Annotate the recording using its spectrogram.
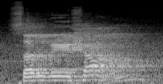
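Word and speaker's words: सर्वेषां: So here Sarve sham the anuswara is followed by cha. So therefore it should sound as though it is coming from the nasal sound of the cha varga.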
